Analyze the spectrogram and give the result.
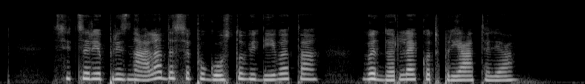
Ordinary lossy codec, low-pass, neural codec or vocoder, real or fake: AAC, 32 kbps; 10.8 kHz; none; real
